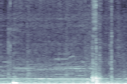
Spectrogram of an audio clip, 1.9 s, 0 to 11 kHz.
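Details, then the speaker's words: Salvage 2002 Toyota Corolla LE driver's power window: a steady electric motor hum, running smoothly but a little slowly. "yep a little slow nor handle broken common issue on these so order those are seven bucks for four on eBay"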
